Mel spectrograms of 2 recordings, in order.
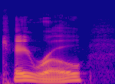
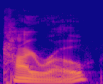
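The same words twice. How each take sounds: First: It uses the local Georgia pronunciation. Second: It uses the common, widely known pronunciation. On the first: The speaker calls it right. "in Cairo" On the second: The speaker calls it wrong. "not Cairo"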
